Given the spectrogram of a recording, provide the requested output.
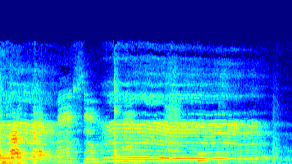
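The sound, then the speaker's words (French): A baby boy cries and fusses, a strained, wavering wail with sharp breaks and rising pitch, sustained over a few seconds before trailing off. “Mais alors Lola qui croit que si elle met son doigt dans la bouche de son fils, ça va le calmer.”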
